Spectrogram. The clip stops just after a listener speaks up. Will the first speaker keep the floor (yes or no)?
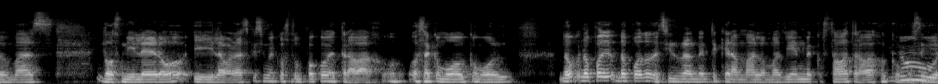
no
